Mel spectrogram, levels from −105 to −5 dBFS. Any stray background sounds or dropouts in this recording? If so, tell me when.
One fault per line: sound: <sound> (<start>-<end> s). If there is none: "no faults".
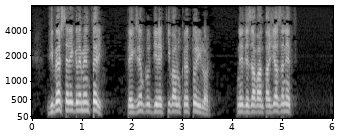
no faults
